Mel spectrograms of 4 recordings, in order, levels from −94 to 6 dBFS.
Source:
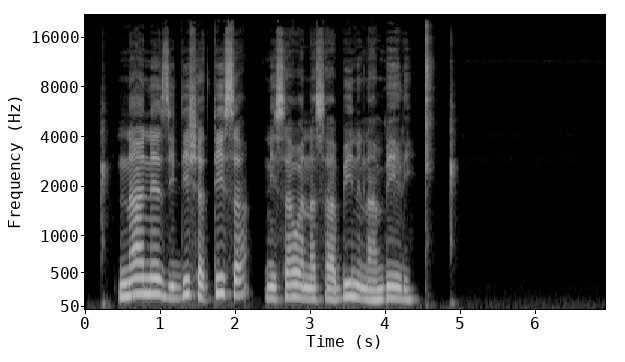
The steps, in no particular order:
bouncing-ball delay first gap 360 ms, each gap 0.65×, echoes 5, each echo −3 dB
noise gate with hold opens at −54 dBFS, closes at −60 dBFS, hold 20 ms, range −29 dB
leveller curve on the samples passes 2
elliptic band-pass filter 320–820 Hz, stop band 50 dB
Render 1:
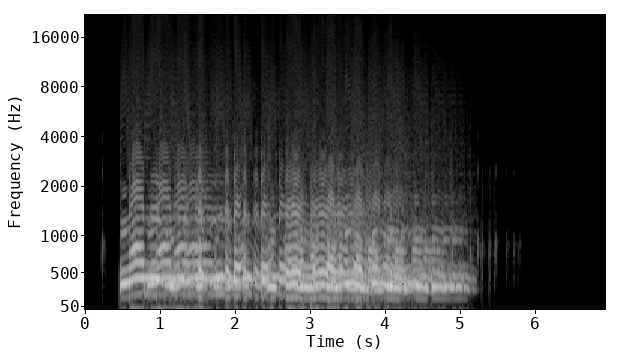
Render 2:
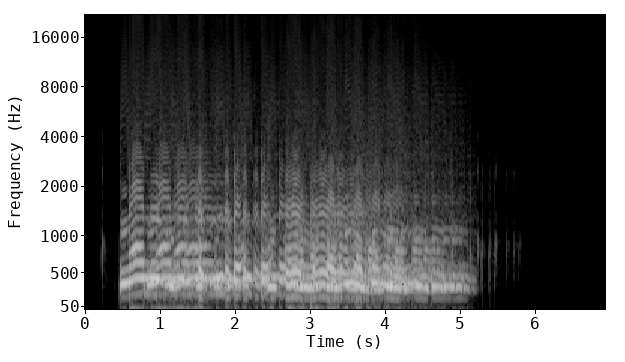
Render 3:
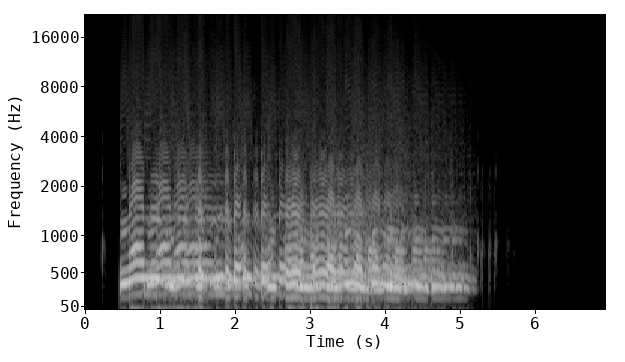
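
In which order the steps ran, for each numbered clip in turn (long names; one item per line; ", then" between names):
elliptic band-pass filter, then leveller curve on the samples, then noise gate with hold, then bouncing-ball delay
noise gate with hold, then elliptic band-pass filter, then leveller curve on the samples, then bouncing-ball delay
elliptic band-pass filter, then leveller curve on the samples, then bouncing-ball delay, then noise gate with hold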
